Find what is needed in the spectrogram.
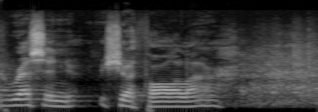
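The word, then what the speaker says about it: Reschenthaler: John David Joyce David thank you and Guy Ren Shaler you know that rener he's uh that's actually the way you pronounce said you know nobody else gets it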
